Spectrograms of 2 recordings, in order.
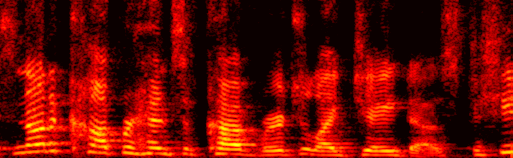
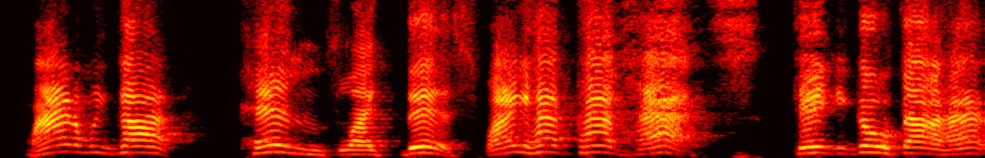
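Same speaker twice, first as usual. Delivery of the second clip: put-on cranky, complaining, crotchety old-man grumble; 2 semitones higher than usual. Imitating an old commentator from Sixty Minutes: imitating a cranky old man. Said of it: "he was all cranky and old".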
